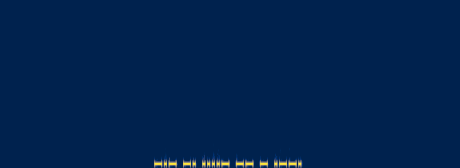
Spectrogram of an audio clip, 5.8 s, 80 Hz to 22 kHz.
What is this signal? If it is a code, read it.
Morse code, heard as a keyed tone, about 37 wpm, 700 Hz. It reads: KN4MTP
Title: USA Call Signs - 6 Characters - Repeated 3x - 40wpm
